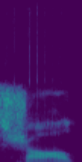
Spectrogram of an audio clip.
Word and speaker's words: Shaule: My last name is Shaule. It is a bit of a different one to pronounce.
